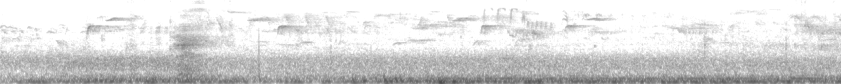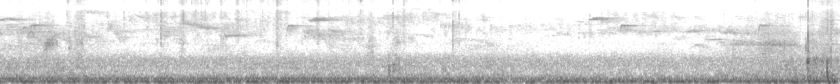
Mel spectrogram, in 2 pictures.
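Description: Faint birdsong: many short, scattered chirps and whistles from small birds, over a steady low rumble.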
